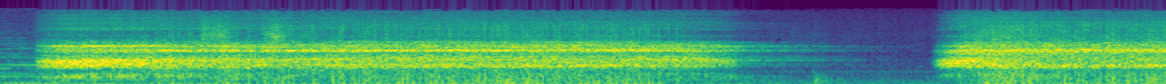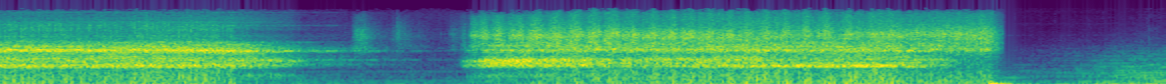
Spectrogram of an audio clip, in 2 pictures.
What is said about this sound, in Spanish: Es el sonido que abre las puertas de la muerte, pero de una muerte terrible además. Sí, Juan Jesús, mire, David Leonardo dice, brutal esos silbidos.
